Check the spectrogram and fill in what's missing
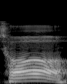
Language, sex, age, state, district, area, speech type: Odia, male, 45-60, Odisha, Jajpur, rural, read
